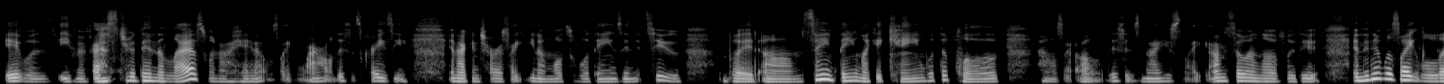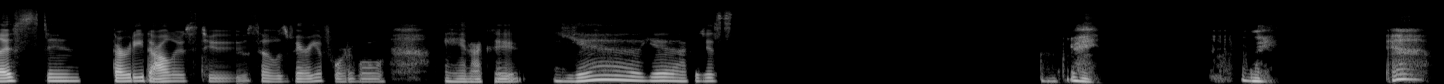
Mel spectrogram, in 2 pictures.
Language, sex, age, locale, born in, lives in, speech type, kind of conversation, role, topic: English, female, 35-39, en-US, United States, United States, conversation, unstructured, none, What portable chargers or power banks have actually saved you in everyday use, and when do they fall short?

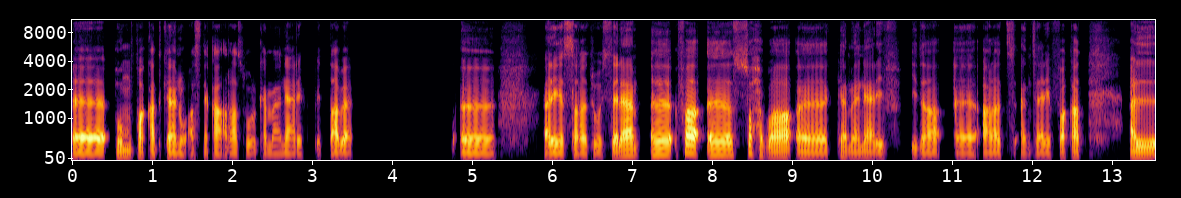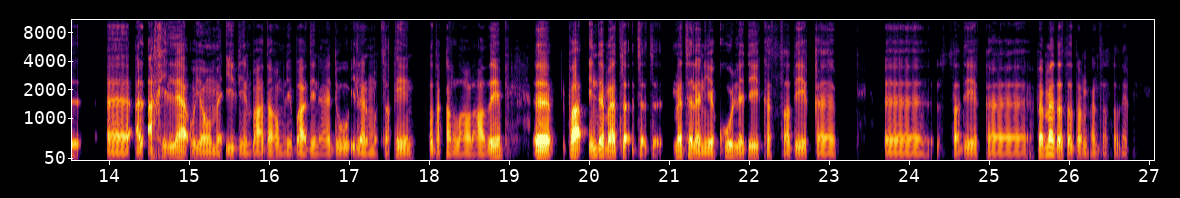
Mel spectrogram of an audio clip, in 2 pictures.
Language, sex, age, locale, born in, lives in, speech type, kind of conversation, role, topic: Arabic, male, 20-24, ar-MA, Morocco, France, conversation, unstructured, none, إزاي بتوازن بين وقتك مع العيلة ووقتِك مع أصحابك؟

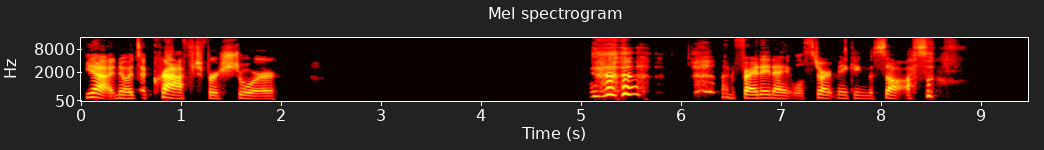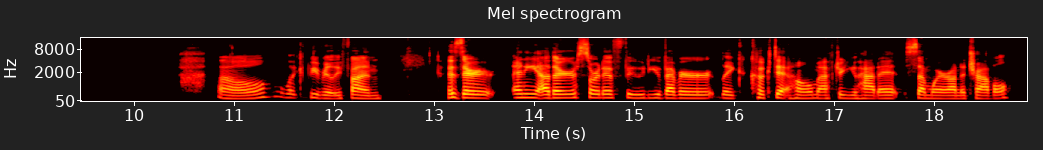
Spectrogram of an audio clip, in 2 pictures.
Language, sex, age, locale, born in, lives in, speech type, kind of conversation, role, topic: English, female, 35-39, en-US, United States, United States, conversation, podcast, host, How does exploring new foods enhance your travel experiences and connections with local culture?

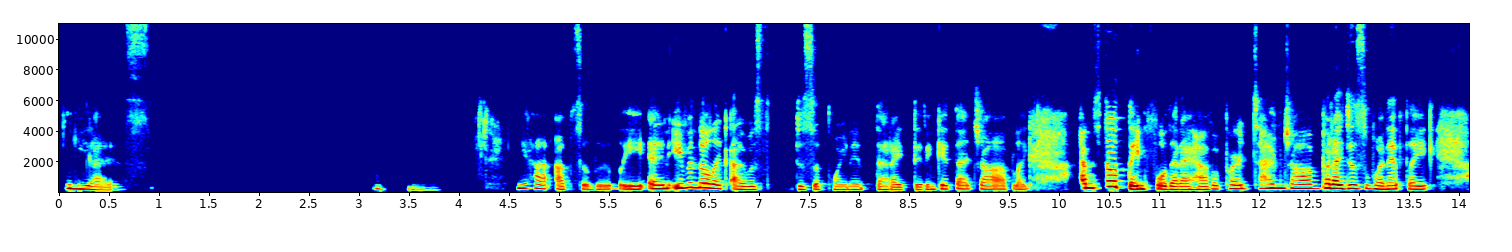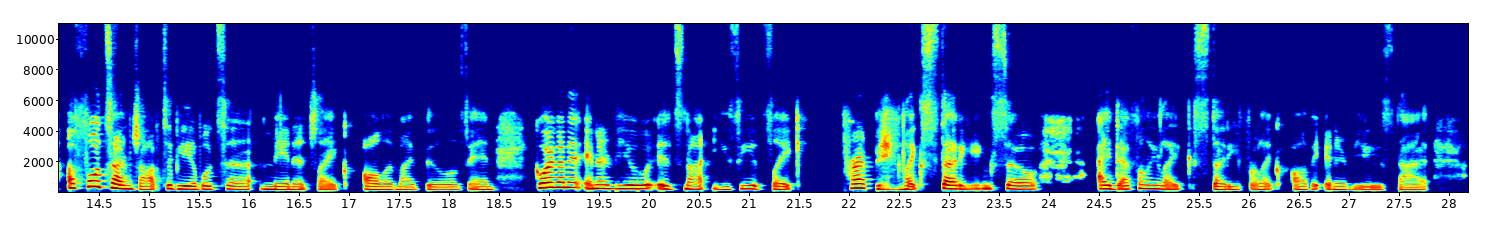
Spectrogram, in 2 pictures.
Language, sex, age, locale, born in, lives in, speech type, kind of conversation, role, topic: English, female, 30-34, en-US, United States, United States, conversation, advice, user, How can I bounce back and improve after a failed job interview?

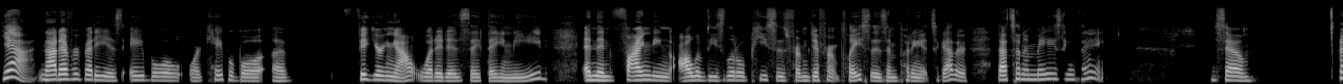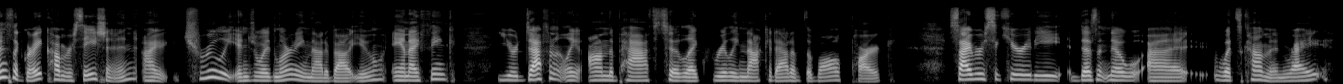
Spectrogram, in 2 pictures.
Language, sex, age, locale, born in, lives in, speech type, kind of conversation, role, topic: English, female, 45-49, en-US, United States, United States, conversation, podcast, host, How do you balance work and personal life?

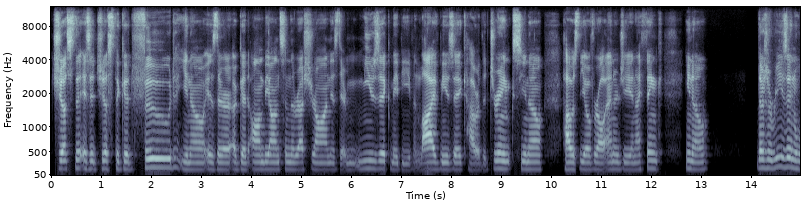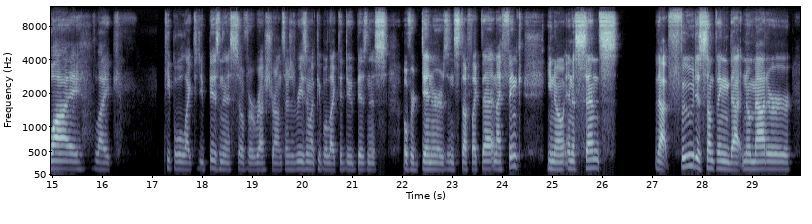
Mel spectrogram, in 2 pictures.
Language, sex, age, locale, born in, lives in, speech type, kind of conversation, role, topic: English, male, 20-24, en-US, United States, United States, conversation, unstructured, none, What role does food play in your family gatherings?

